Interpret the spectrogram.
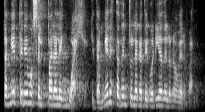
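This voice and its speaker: A Chilean man with a high-sitting, darkish voice talks fast and animatedly as he teaches an online class. He explains using everyday examples and checks in with his students, picked up by a computer mic on a video call.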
